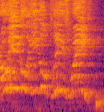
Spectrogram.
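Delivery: high, loud call across the river; shouting out. A narrator's reading. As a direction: call after the eagle before he flies off. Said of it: "she shouted out".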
